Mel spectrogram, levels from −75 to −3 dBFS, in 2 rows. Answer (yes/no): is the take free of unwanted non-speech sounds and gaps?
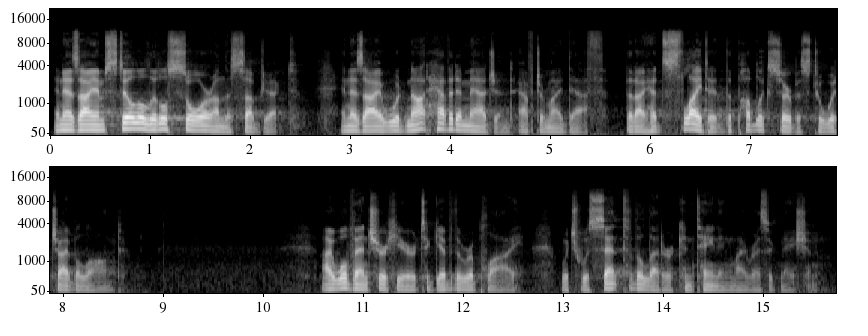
yes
